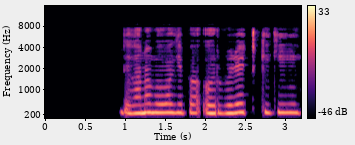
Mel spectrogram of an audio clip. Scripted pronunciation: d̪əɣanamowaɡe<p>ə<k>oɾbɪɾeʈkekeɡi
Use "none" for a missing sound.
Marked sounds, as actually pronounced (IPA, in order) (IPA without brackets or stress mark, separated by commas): p, ʔ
